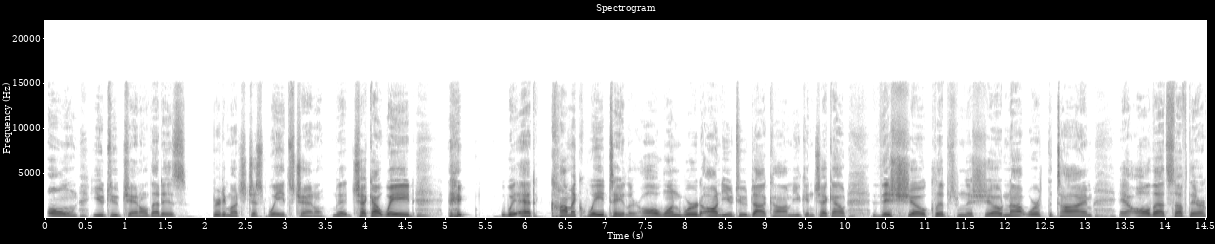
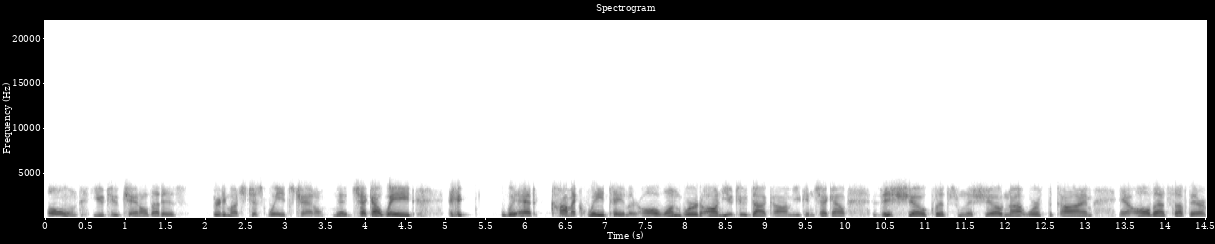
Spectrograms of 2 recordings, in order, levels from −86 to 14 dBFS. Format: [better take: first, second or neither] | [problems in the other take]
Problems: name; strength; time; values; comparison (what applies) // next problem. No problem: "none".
first | phone-call audio; poor line; nothing above 3.5 kHz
